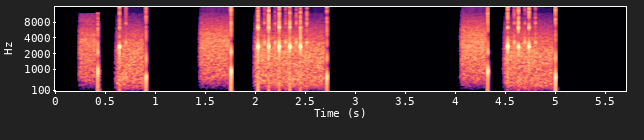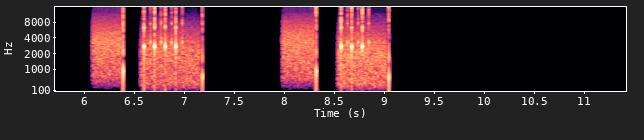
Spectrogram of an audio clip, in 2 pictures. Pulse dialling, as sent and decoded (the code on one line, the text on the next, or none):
1 / 5 / 3 / 4 / 3
1 5 3 4 3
